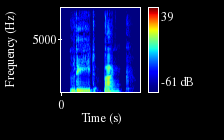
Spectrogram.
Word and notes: lead bank: British English

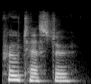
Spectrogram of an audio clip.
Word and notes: protester: American English

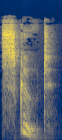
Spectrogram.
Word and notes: scoot: British English

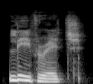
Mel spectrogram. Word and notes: leverage: British English

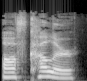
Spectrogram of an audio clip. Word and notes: off-color: British English

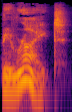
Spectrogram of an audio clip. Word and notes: rewrite: British English

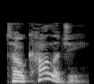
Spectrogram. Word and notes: tocology: British English

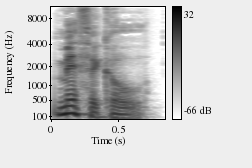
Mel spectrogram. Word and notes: mythical: British English

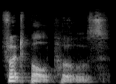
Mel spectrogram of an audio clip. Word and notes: football pools: British English

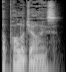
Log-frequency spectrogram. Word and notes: apologize: British English

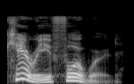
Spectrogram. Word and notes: carry-forward: British English

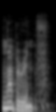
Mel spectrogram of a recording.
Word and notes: labyrinth: British English

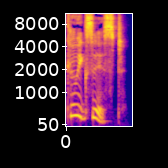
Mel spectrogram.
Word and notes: co-exist: British English

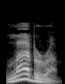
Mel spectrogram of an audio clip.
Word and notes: labarum: British English

